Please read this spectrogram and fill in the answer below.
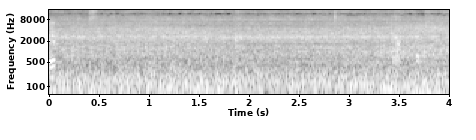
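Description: Steady low rumble of urban street background noise, with nothing standing out.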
